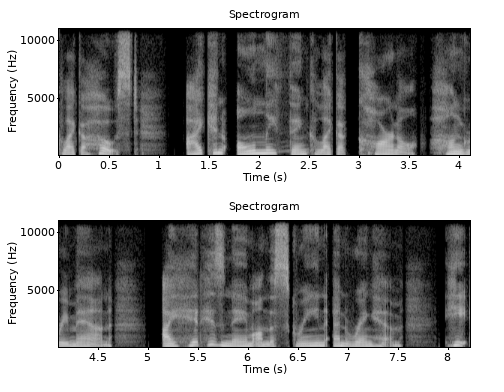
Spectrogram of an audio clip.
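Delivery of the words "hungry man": plain reading voice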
